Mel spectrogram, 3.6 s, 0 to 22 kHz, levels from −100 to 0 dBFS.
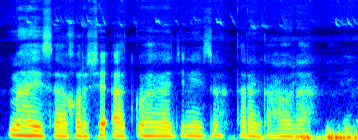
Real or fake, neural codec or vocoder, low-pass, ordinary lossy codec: real; none; none; none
